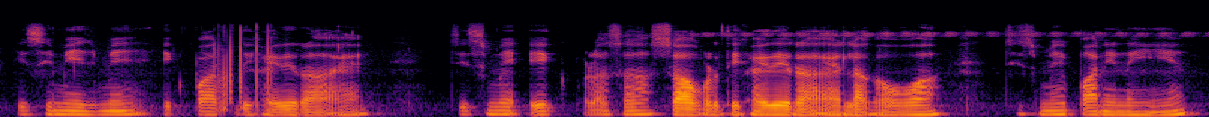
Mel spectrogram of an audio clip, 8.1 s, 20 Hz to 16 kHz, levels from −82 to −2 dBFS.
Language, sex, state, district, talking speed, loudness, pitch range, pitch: Hindi, male, Uttar Pradesh, Shamli, 180 wpm, -22 LUFS, 95-110 Hz, 100 Hz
